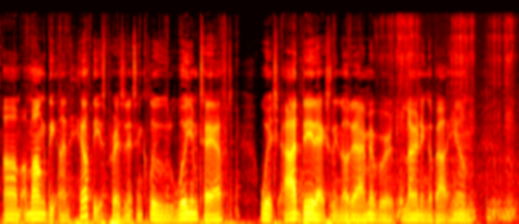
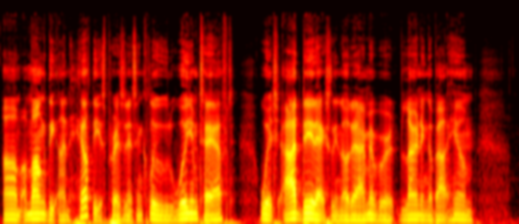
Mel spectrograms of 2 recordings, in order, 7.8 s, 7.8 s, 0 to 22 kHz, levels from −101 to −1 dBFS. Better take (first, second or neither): second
